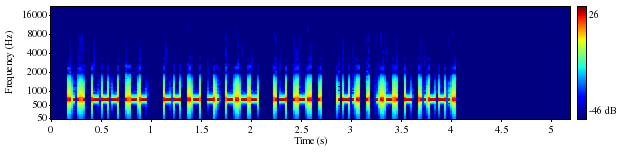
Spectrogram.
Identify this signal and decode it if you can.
Morse code, heard as a keyed tone, about 50 wpm, 700 Hz. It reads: HOW MANY ARE LEFT?
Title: Sentences from Top 300 Words 50wpm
